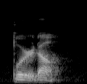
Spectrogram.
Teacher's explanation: you can take the 知 and completely replace it with an Erhua 不 知 道. You have to say it relatively quickly.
